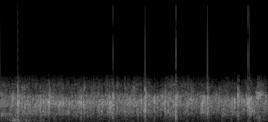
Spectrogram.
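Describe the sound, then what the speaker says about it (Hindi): An audience claps during a lively talk, a steady wash of applause dotted with a few sharper individual claps, fairly close and without speech. "अभी ताली तो आप रुको, अभी मत बजाओ"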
